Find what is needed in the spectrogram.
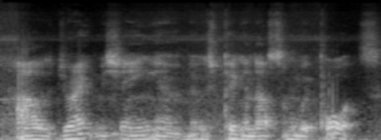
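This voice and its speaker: Over noticeable background noise and audible room echo, a man with a fairly low pitch talks at a fairly quick pace with ordinary pitch variation. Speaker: video commentator, former sheriff's deputy. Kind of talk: video commentary. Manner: halting, many fillers.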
